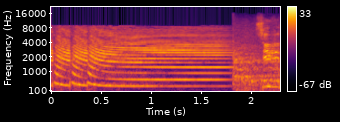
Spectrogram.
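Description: DJ air horn sound effect: a rapid run of short blasts that merges into one long held blast, cutting off abruptly near the end.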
